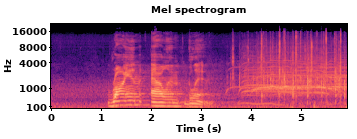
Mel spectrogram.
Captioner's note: applause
